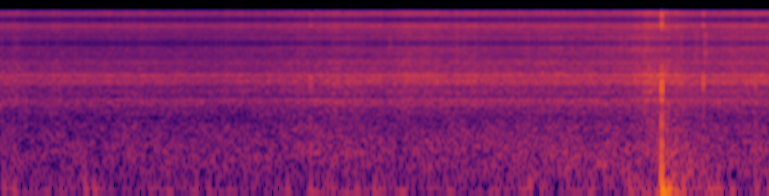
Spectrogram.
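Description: Whitewater rapids rushing steadily around a kayak in the current, with one sharp thump about five seconds in.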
